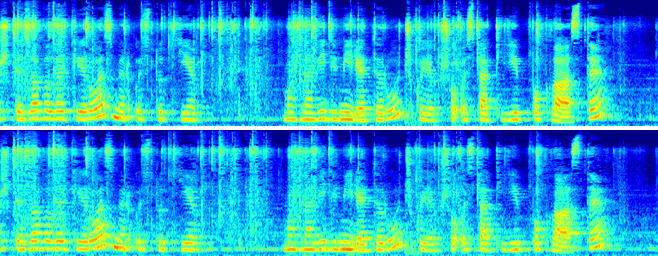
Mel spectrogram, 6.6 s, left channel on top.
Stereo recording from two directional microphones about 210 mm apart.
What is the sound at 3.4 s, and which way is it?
A woman's voice, 45° left (ahead or behind).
